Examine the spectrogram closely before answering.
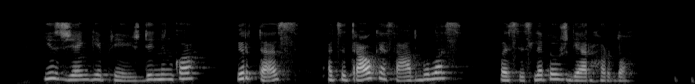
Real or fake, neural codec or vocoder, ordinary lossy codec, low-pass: real; none; MP3, 48 kbps; 7.2 kHz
